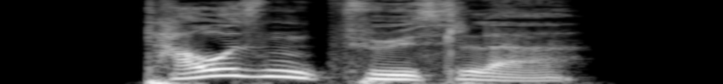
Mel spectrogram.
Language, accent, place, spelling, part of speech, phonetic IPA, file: German, Germany, Berlin, Tausendfüßler, noun, [ˈtaʊ̯zn̩tˌfyːslɐ], De-Tausendfüßler.ogg
- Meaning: 1. centipede, millipede 2. myriapod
